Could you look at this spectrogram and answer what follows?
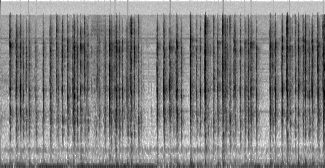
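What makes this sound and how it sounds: Both hands type rapidly on a full-size Corsair mechanical keyboard with plastic keycaps on mechanical switches, a hollow plastic case and blue backlighting. Fast, dense bursts of sharp, bright key clicks and clacks overlap over a steady low hum, with short pauses between runs. Each keystroke dies away almost instantly.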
